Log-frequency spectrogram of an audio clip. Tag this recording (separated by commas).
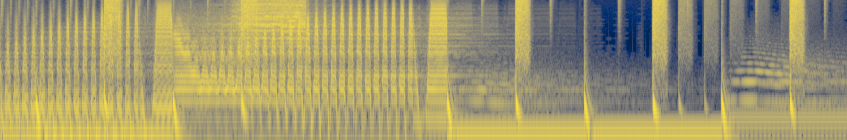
Dubstep, Electronic music, Music, Drum machine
